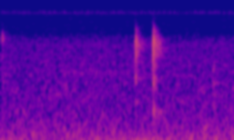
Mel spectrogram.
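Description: Two faint, short clicks about a fifth of a second apart, roughly a second and a half in, from buttons being pressed on a satellite receiver's remote control. Otherwise near silence.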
